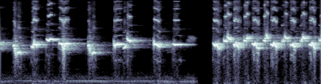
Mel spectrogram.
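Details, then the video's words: Yellow-vented bulbul song in the 'tembus-tembus' style with 'ngelituk' and straw-headed-bulbul-like fill, used for tutoring and luring caged bulbuls: bright clipped whistles over a faint low hum, then a brief gap and a quick chattering burst. "Trucuk Kicau istimewa Ropelan Tembus-tembus isian Ngelituk Cucak Rowo'an"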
